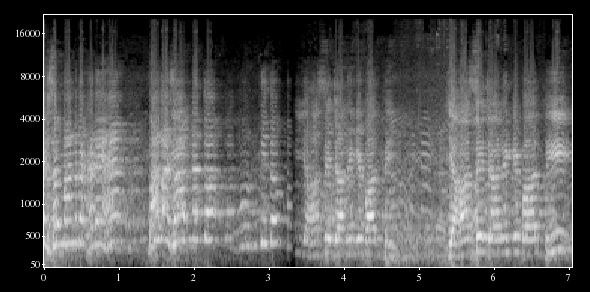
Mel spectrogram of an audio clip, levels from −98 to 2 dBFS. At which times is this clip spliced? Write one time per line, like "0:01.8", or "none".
0:03.3

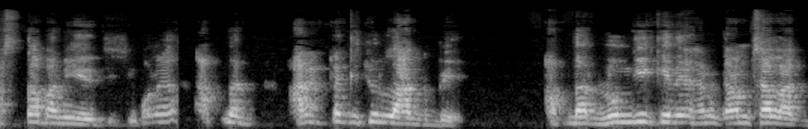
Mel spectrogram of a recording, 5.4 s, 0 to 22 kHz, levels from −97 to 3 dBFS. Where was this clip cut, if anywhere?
0:01.3

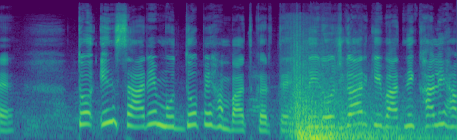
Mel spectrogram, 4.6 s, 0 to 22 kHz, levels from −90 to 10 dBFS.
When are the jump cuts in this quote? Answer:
0:03.0

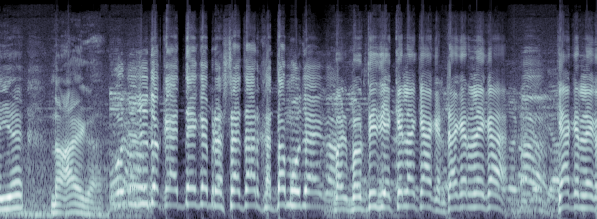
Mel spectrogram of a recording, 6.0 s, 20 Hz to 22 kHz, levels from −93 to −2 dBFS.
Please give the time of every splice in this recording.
0:01.1

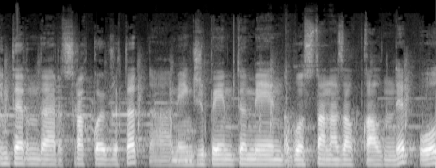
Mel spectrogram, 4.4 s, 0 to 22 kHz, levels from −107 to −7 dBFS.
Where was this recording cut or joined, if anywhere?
0:02.9

